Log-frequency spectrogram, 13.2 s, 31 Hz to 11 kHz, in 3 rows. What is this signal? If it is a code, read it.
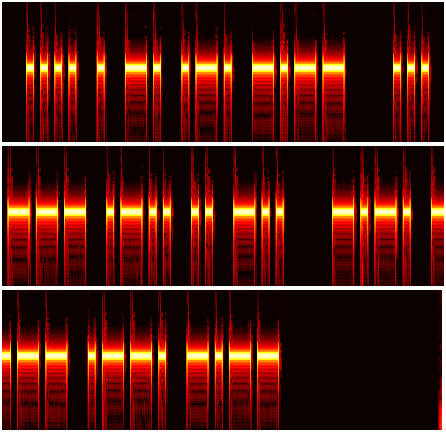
Morse code, heard as a keyed tone, about 17 wpm, 700 Hz. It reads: HENRY SOLID COPY
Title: Practice QSO - Exchange 3 - More Info - 17wpm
